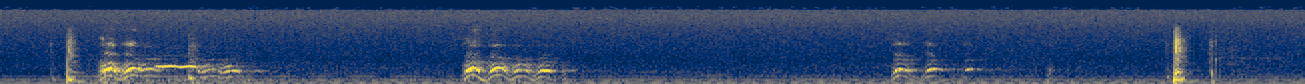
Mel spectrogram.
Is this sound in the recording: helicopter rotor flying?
no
